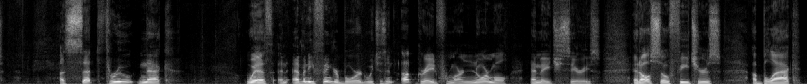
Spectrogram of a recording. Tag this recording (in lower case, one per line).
speech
